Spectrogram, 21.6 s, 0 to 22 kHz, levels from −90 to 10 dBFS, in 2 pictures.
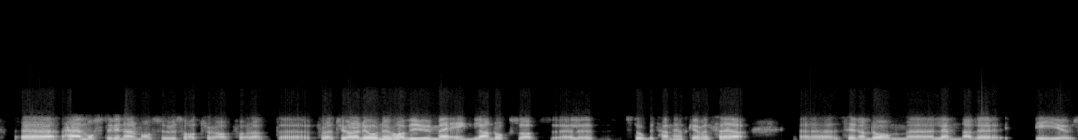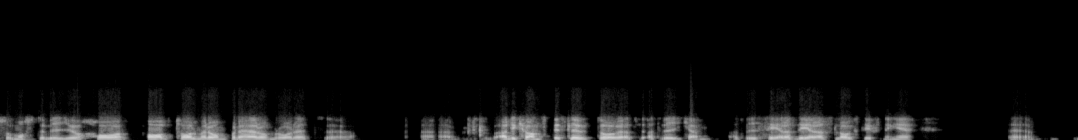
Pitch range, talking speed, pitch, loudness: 90-105 Hz, 175 wpm, 95 Hz, -18 LUFS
